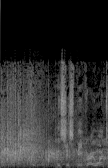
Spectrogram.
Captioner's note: some Applause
